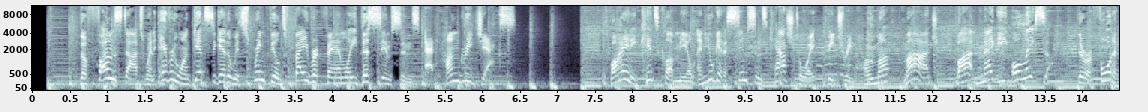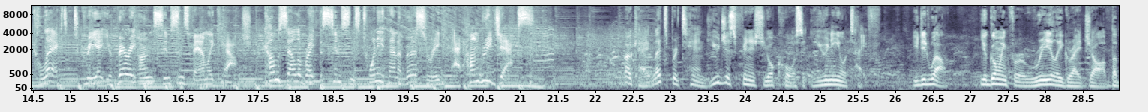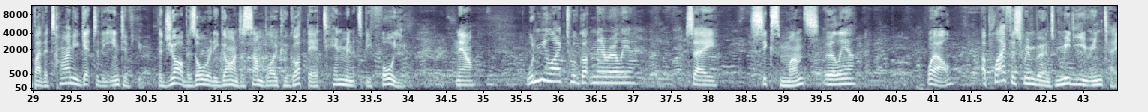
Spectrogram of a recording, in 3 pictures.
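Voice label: languages Australian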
